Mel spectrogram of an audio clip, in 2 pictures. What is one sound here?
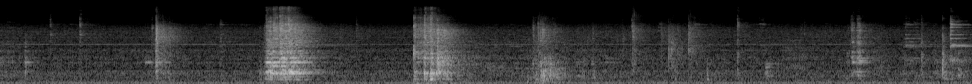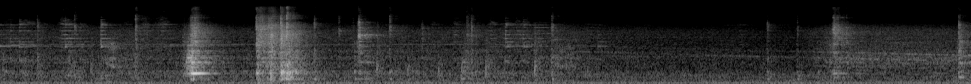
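Metal parts knock and clank together.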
